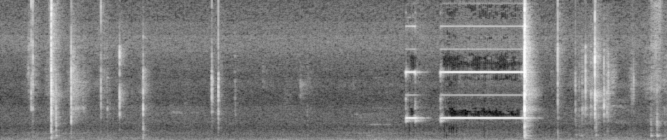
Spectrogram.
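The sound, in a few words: multimeter continuity beep testing a diode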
